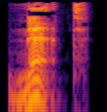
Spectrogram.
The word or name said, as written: gnat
